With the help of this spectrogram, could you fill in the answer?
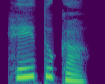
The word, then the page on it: ಹೇತುಕ: hētuka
